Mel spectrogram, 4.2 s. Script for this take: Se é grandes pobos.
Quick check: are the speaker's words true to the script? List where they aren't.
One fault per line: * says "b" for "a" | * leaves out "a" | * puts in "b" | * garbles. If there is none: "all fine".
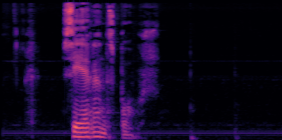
all fine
